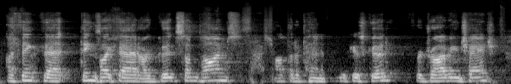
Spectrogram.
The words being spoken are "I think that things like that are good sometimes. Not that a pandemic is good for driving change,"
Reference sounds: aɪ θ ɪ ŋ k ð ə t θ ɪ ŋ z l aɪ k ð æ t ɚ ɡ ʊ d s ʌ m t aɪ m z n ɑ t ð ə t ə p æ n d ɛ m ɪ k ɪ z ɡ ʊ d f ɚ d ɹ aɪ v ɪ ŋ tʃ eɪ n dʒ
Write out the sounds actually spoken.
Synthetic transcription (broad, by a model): aɪ θ ɪ ŋ k ð ə t θ ɪ ŋ z l aɪ k ð æ t ɚ ɡ ʊ d s ʌ m t aɪ m z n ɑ t ð ə t ə p æ n d ɛ m ɪ k ɪ z ɡ ʊ d f ɚ d ɹ aɪ v ɪ ŋ tʃ eɪ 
